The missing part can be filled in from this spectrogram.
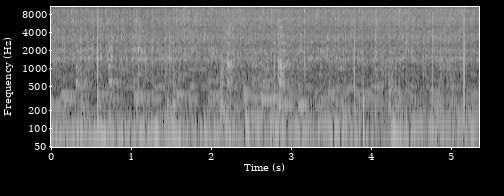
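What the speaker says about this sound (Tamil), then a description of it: "வெங்காயம் நல்லா வதங்கட்டும்." Onions, dried red chilies and curry leaves sauté in hot oil in a pan for a fenugreek-leaf stir-fry, giving a steady loud sizzle with sharp spatula scrapes and clicks scattered throughout.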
